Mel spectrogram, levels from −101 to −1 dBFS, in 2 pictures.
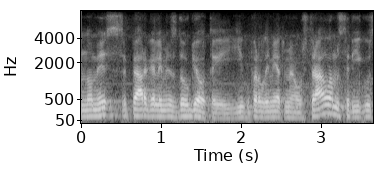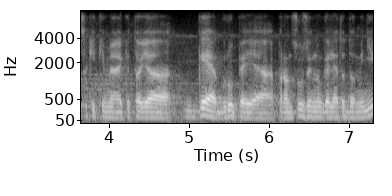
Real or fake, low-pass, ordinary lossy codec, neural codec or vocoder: real; 7.2 kHz; Opus, 16 kbps; none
